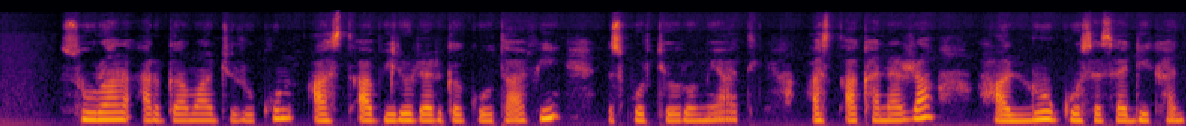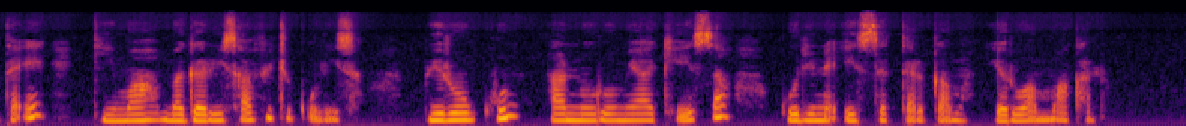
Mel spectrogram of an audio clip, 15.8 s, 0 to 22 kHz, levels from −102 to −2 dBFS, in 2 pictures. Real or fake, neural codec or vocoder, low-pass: real; none; 14.4 kHz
